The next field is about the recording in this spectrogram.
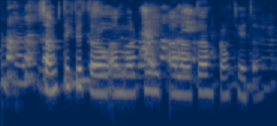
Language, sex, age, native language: Icelandic, other, 12, Icelandic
